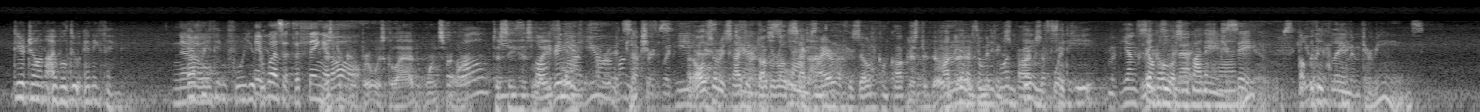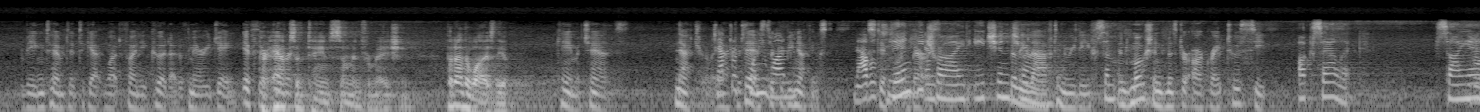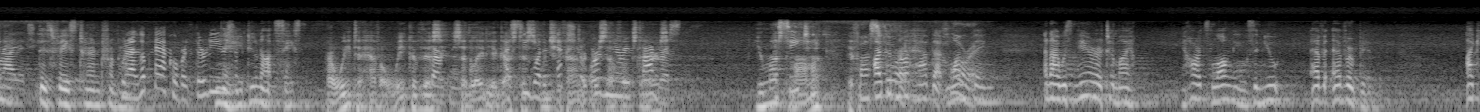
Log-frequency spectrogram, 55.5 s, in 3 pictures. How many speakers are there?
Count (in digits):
7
